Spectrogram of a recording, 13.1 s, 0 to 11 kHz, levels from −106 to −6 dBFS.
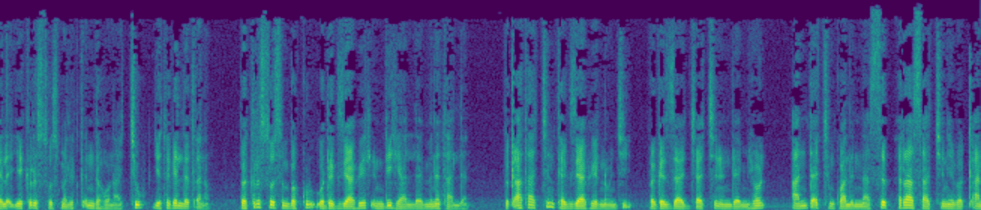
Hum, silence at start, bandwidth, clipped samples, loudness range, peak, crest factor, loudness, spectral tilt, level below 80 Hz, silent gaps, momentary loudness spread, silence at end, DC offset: none; 0 s; 11 kHz; under 0.1%; 2 LU; -4 dBFS; 18 dB; -23 LUFS; -6.5 dB/octave; -56 dBFS; none; 10 LU; 0 s; under 0.1%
